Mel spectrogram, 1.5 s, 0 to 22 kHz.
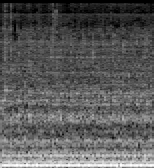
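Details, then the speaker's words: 1977 Winnebago Chieftain motorhome, turbocharged big-block 440 V8 on a base tune: deep steady even rumble with strong low pulse, no knocks or misses; normal idle. "But, uh guys, let's listen to this. This This is starting to sound pretty good."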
